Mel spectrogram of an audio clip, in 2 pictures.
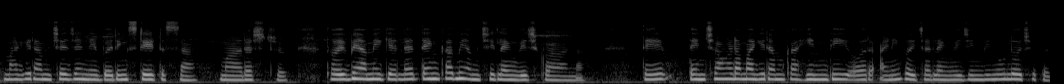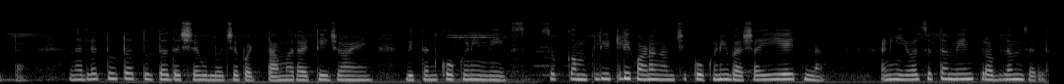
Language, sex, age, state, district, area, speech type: Goan Konkani, female, 18-30, Goa, Pernem, rural, spontaneous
